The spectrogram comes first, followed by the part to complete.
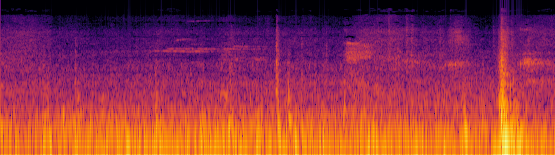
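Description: Car interior noise while driving slowly: a steady low engine and road rumble, with one sharp knock near the end.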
